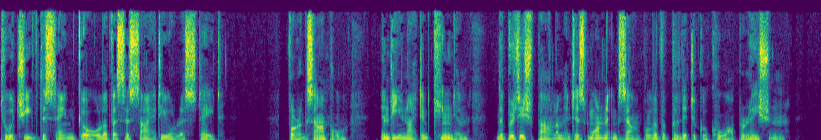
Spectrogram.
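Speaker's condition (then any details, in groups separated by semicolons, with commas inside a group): No condition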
